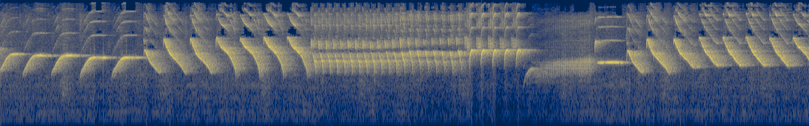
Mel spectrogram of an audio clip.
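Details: Energetic canary song meant to get silent canaries singing, made of rolling phrases of sharp downward-sweeping notes, a buzzy trill, a brief pure whistle and a rising slur, then more falling chirp runs.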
